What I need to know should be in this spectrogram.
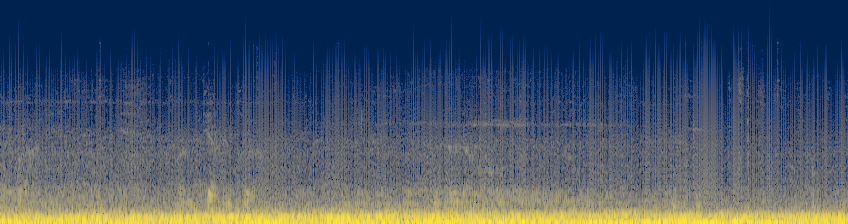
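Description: Wind rumbles steadily, as if heard while riding outdoors.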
